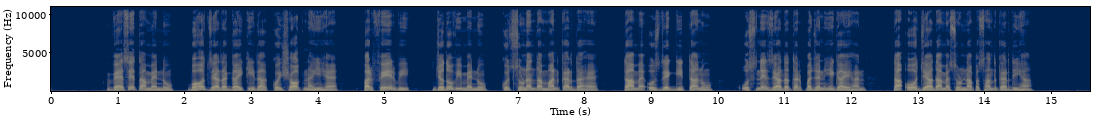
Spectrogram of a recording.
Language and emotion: Punjabi, neutral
